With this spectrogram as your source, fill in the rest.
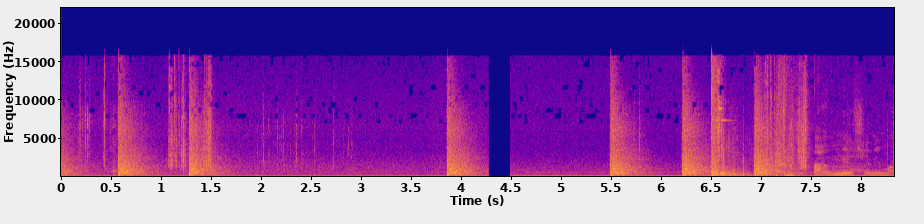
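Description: Sharp rifle shots ring out one after another.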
